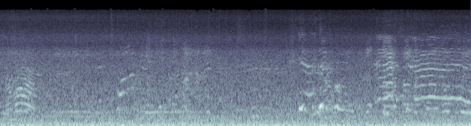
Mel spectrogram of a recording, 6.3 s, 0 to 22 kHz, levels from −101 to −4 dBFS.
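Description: Nothing here stands out as a technical fault; the sound simply runs along without any glitch worth pointing to.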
